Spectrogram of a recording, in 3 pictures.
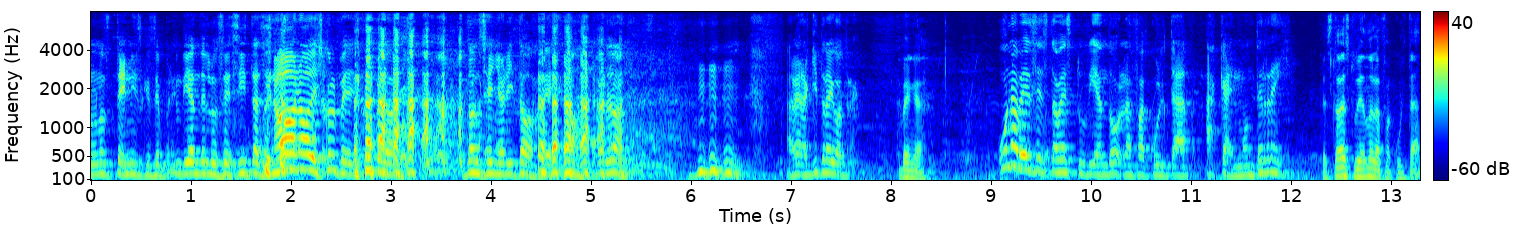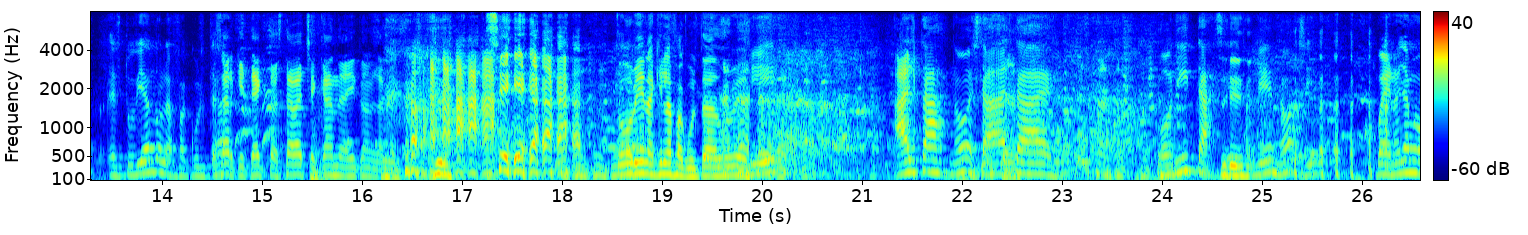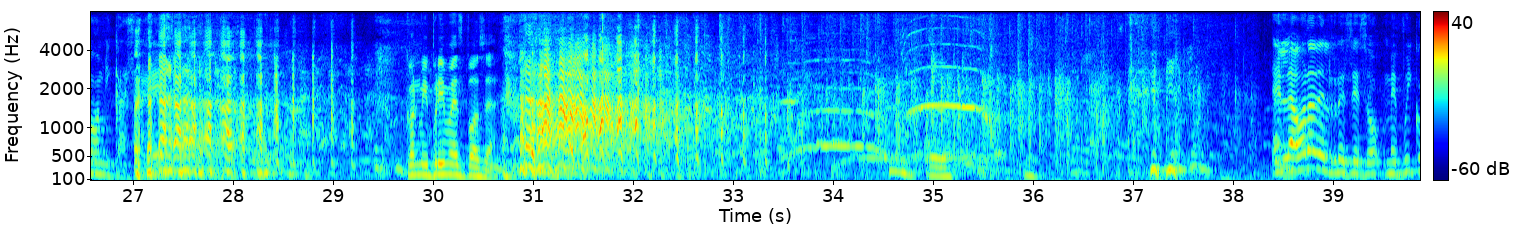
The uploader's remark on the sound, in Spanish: En vivo desde Querétaro. En este episodio de La Cotorrisa en vivo desde la Caja Popular. Muchas gracias por llenar el evento en menos de 2 horas.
